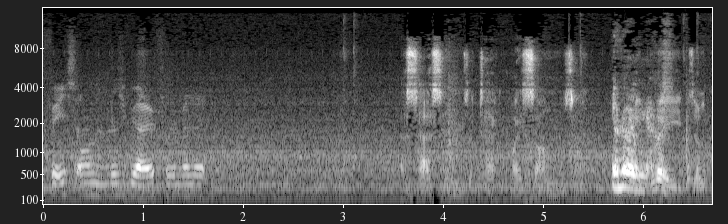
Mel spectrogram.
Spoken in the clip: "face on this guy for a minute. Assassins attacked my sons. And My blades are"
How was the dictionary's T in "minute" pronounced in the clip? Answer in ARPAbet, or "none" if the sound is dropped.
T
